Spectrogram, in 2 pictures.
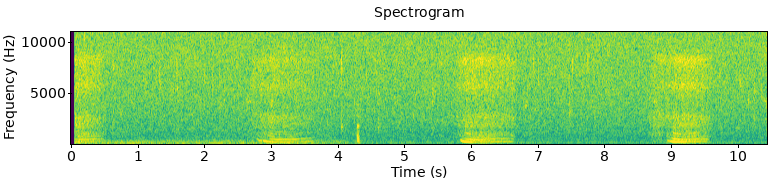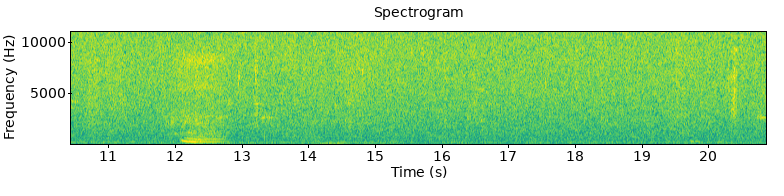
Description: This is my cat Fizzgig. She's a snorer when she sleeps.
